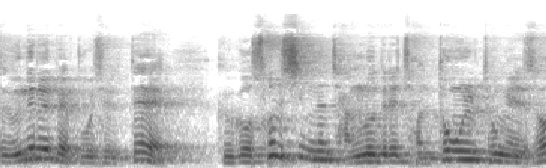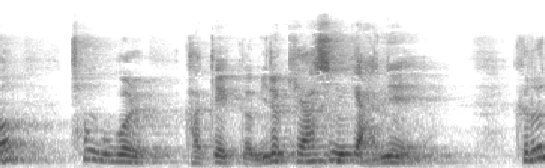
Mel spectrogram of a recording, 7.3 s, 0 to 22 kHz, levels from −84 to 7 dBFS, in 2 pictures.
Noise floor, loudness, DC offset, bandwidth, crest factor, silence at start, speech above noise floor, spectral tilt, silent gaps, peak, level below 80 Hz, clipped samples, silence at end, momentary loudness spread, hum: -51 dBFS; -25 LUFS; under 0.1%; 15 kHz; 16 dB; 0 s; 27 dB; -4 dB/octave; none; -8 dBFS; -66 dBFS; under 0.1%; 0 s; 13 LU; none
